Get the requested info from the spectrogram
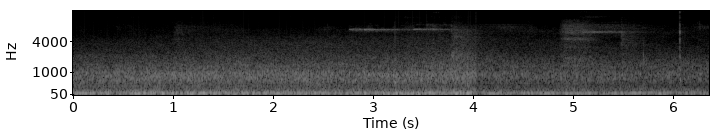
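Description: Steady low background rumble with a light hiss, and two faint, brief high-pitched tones about three and five seconds in.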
